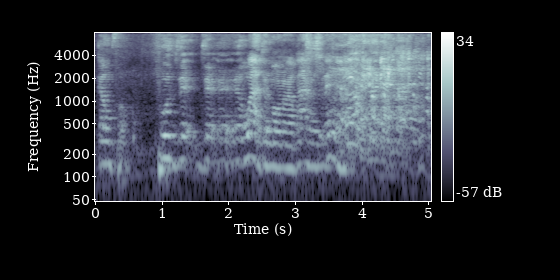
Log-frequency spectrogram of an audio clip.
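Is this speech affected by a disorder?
Yes: cerebral palsy; speech not always understood.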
